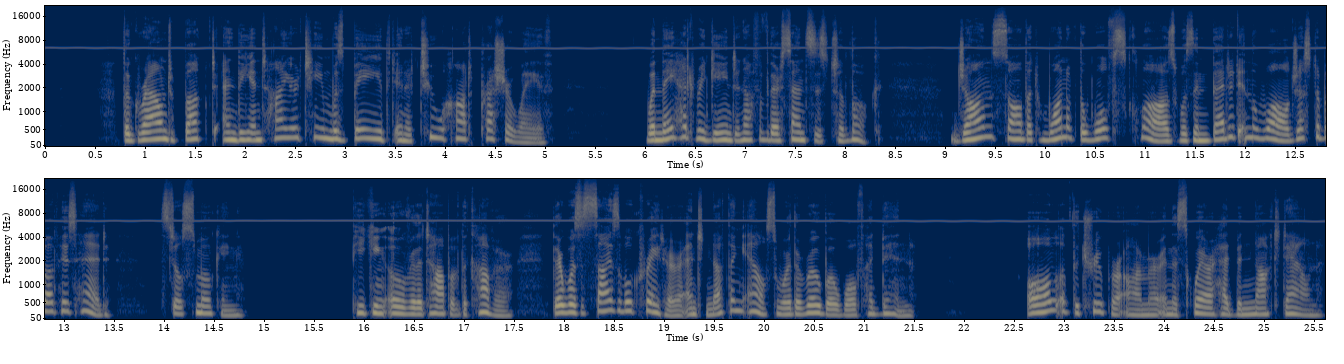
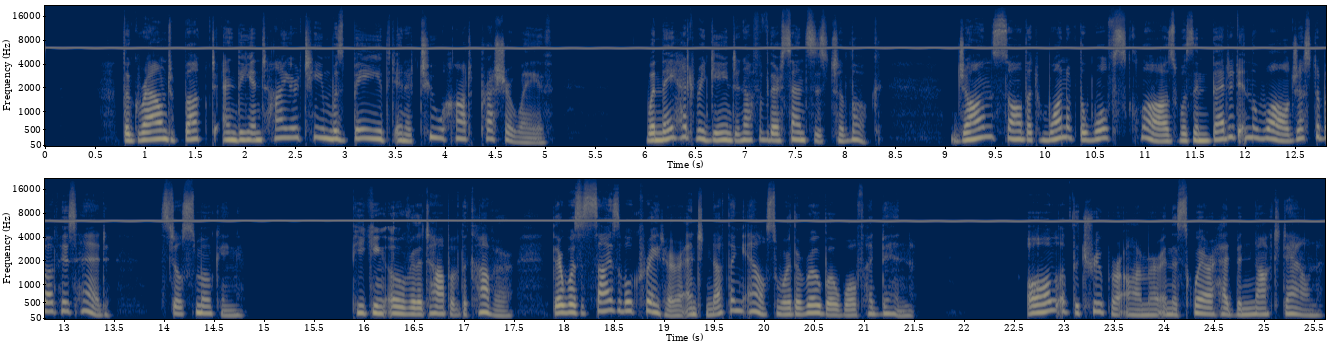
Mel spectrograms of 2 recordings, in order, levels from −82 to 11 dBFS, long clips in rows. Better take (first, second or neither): first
